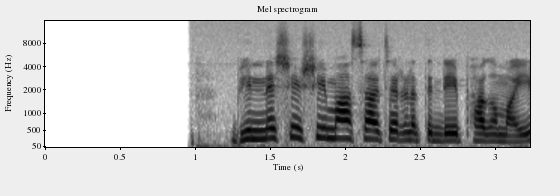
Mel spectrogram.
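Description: A woman reads out clearly through a microphone.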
